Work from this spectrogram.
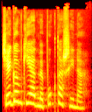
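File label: чегӧм киад ме пукта шина, Komi, female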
